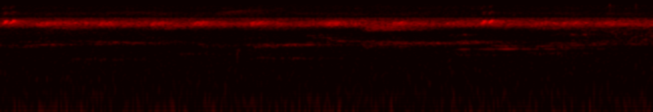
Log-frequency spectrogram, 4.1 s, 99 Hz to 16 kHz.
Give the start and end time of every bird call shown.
[0.00, 4.08] Hauxwell's Thrush (Turdus hauxwelli)
[0.00, 4.08] White-throated Toucan (Ramphastos tucanus)
[0.34, 2.34] Screaming Piha (Lipaugus vociferans)
[3.54, 4.08] Dusky-capped Greenlet (Pachysylvia hypoxantha)

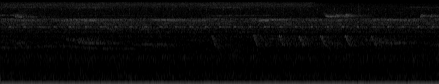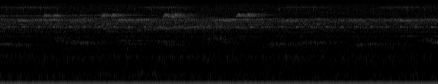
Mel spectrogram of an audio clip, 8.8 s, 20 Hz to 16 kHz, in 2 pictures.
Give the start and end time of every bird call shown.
[0.00, 1.55] Black-faced Antthrush (Formicarius analis)
[0.00, 8.77] Gray-fronted Dove (Leptotila rufaxilla)
[1.95, 8.77] White-winged Becard (Pachyramphus polychopterus)
[5.65, 6.05] Amazonian Motmot (Momotus momota)

